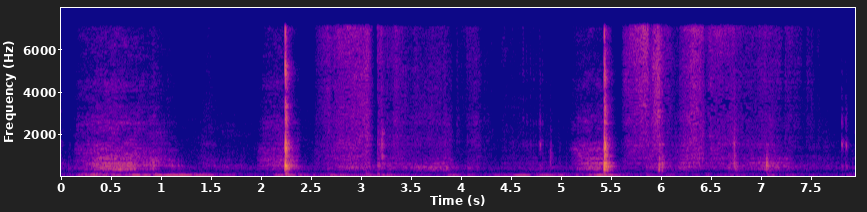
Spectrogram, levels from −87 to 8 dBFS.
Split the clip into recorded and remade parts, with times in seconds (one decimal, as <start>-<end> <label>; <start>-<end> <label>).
0.0-7.9 recorded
